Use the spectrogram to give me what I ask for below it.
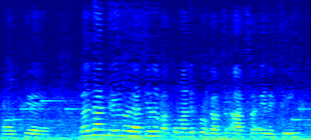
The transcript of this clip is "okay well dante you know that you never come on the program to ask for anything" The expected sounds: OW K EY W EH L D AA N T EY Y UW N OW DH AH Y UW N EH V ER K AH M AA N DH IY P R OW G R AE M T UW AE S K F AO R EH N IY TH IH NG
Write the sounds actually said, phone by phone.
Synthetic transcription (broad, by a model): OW K EY W EH L D AA N T EY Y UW N OW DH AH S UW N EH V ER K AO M AA N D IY P R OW G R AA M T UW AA K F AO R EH N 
